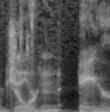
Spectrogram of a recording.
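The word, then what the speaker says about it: Jordan-Hare: Is it Jordan Hare or Jordan Air? It's Jordan Air. Jordan. Jordan. It's Jordan. Jordan. It's spelled Jordan.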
